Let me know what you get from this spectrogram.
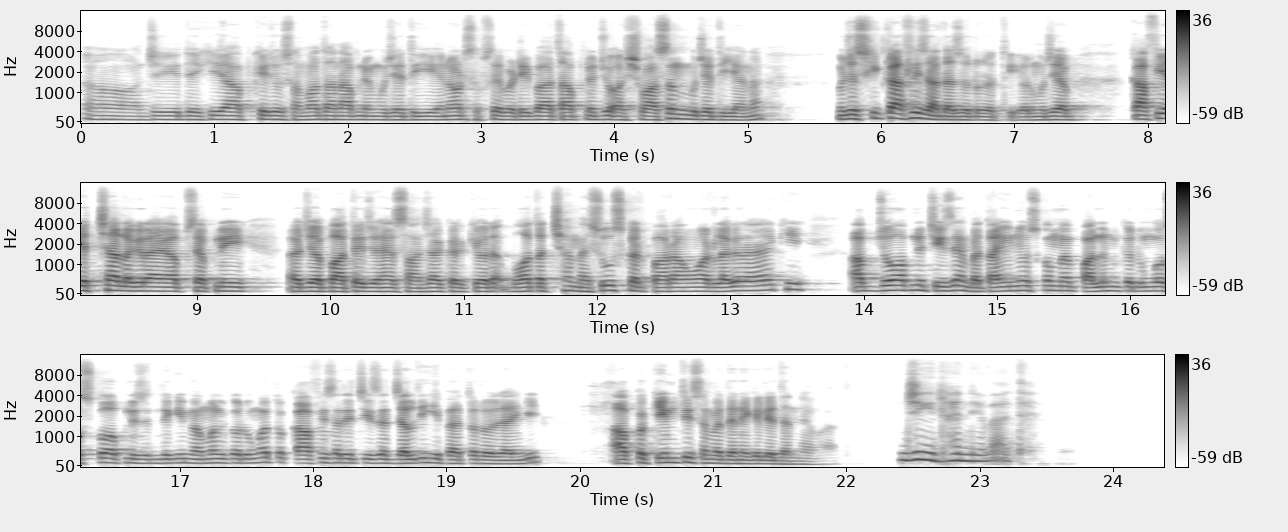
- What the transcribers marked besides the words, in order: other background noise
- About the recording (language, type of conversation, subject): Hindi, advice, टूटे रिश्ते को स्वीकार कर आगे कैसे बढ़ूँ?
